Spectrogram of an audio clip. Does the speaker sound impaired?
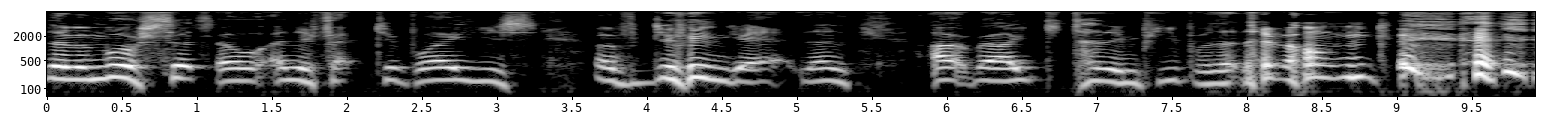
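Yes: cerebral palsy; wheelchair user.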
